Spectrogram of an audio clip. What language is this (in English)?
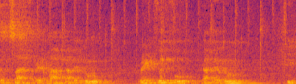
Thai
